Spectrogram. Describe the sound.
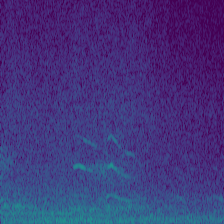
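Ocean waves wash in with the shifting tide as a steady, broad rushing surf, loud and continuous throughout with no voices.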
